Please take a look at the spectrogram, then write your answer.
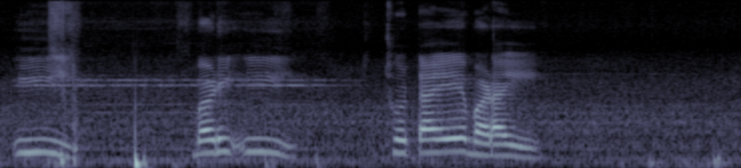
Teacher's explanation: उच्चारण स्थान की दृष्टि से स्वरों को 3 वर्गों में विभाजित किया जा सकता है, जो निम्न है। अग्रस्वर जिन स्वरों के उच्चारण में जीवा का अग्रभाग ऊपर उठता है, अग्रस्वर कहलाते हैं।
